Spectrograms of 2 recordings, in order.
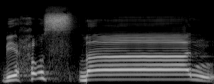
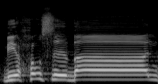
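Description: First: The s sound has no vowel after it. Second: The s sound is followed by a vowel. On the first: The speaker calls it right. "سین کو ساکن رکھیں گے, ہلائیں گے نہیں ... پڑھنا ہے بحسبان" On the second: The speaker calls it wrong. "بعض بچے پڑھتے ہیں بحسبان ... یہ غلط ہے"

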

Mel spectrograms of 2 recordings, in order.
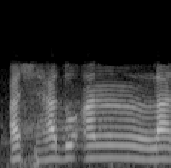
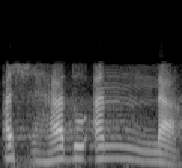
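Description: First: The noon turns toward an L sound. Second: The noon is clear and held nasally. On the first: The speaker calls it wrong. "اشہد ان لا نہیں پڑھیں گے" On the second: The speaker calls it right. "ناک میں آواز لے جا کر ایک الف کی مقدار ٹھہریں گے"

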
